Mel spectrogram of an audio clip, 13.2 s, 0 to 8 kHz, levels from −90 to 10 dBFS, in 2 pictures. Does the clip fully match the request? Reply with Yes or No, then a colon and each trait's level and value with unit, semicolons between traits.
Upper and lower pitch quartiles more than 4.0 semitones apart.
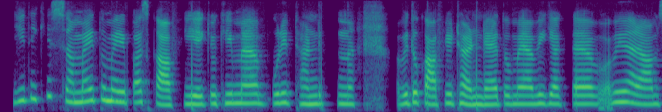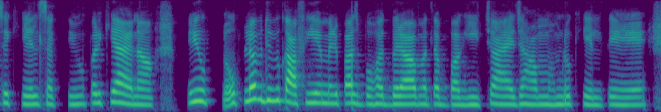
No: average, 2.8 semitones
